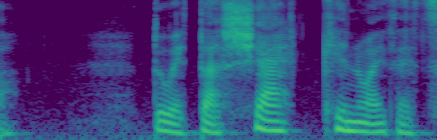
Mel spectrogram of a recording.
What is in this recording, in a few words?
"siec", Welsh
